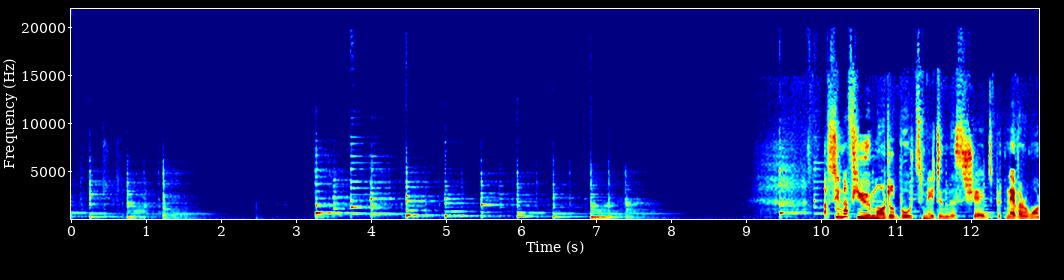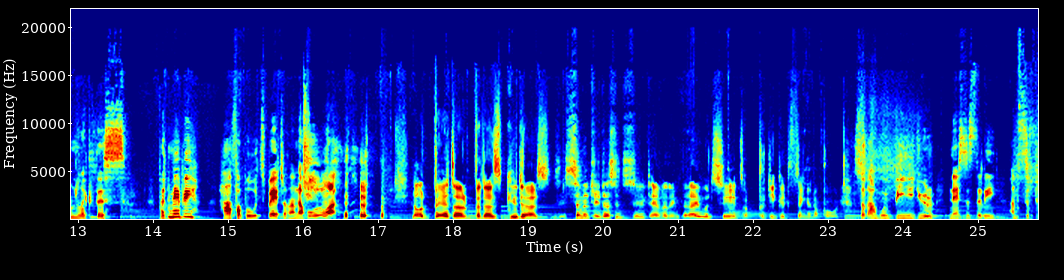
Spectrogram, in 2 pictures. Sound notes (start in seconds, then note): 16.0 laughter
